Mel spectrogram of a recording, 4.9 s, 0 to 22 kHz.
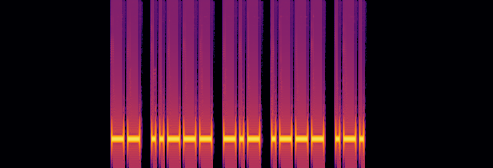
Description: Morse code, heard as a keyed tone, about 30 wpm, 700 Hz. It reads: M2KJR
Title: Code Groups - 5 Letter:Numbers - 30wpm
